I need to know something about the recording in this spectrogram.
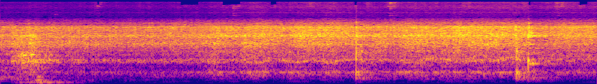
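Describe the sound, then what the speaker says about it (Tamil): Tomatoes sautéing in a pan for beetroot biryani, a steady close sizzle with a few soft scrapes and taps of a stirring spoon against the pan. "தக்காளியும் நம்ம இதிலே போட்டு நல்லா வதக்கலாங்க"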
